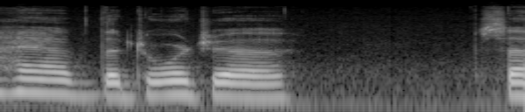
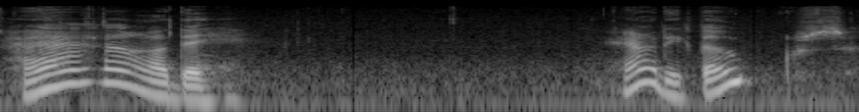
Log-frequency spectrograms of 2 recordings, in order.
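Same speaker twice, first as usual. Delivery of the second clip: lightly put-on Texas twang, swooping pitch; play-acted Texas howdy, drawn out; high, playful Texas drawl; mock Texan greeting; 6 semitones higher, 3 dB quieter, much slower than usual.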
